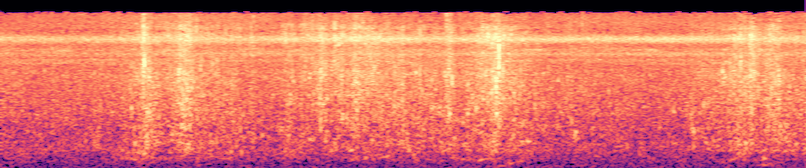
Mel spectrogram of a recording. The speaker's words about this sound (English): Maybe I should wash my face in this oddly convenient waterfall.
